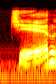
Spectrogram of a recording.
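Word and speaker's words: 哲: 철자인데 왜 이렇게 영어 발음을 넣느냐면은 중국에는 리을 받침이 없죠. 입성 발음, 리을, 기역, 비역 받침이 없습니다. 그래서 중국에서는 이게 철을 제로 읽는 거죠.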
